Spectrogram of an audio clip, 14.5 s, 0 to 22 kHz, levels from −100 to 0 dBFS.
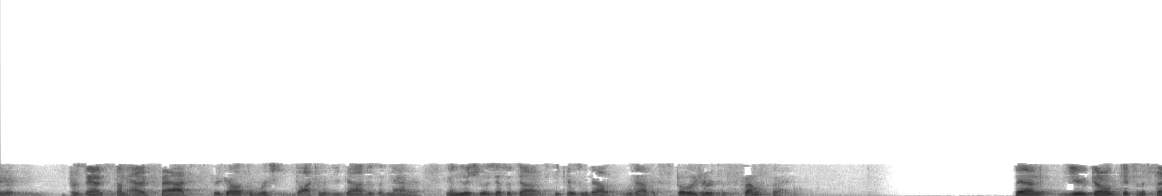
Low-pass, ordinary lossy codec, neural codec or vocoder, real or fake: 3.6 kHz; MP3, 16 kbps; codec, 44.1 kHz, 3.4 kbps, Pupu-Codec; fake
